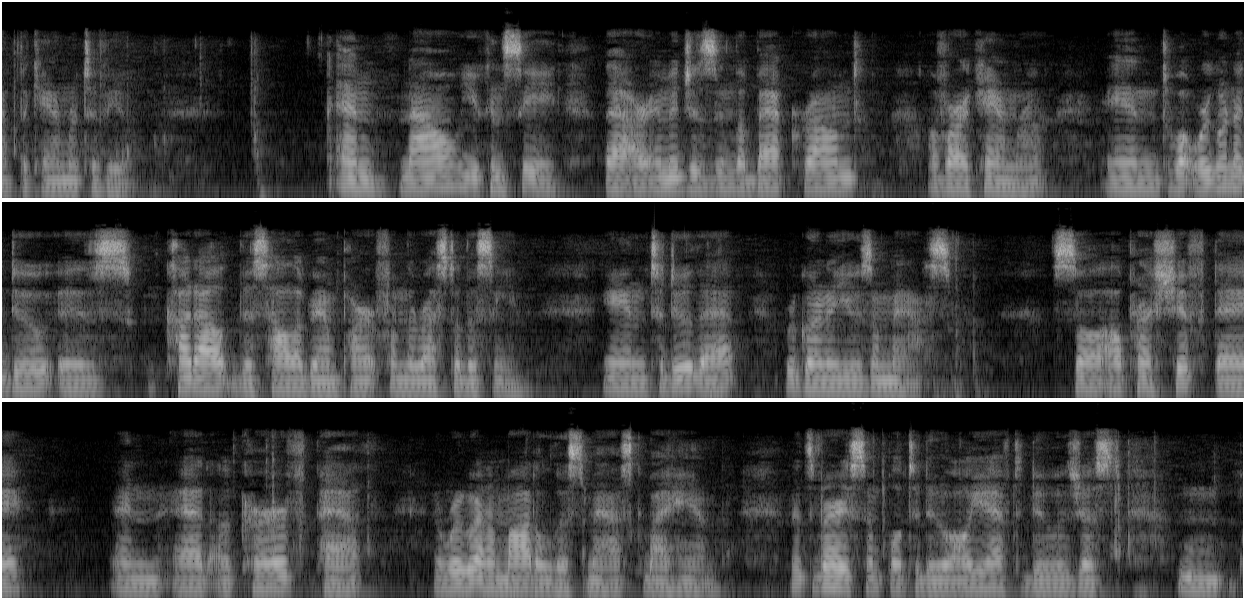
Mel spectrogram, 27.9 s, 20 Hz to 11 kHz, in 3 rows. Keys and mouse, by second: 0.9 n, 16.3 shift+a, 21.3-22.4 middle drag, 22.4 Tab, 24.8 middle click, 25.7 g, 27.2-27.9 drag.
